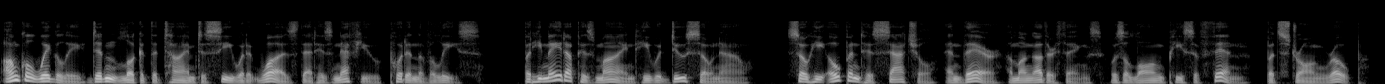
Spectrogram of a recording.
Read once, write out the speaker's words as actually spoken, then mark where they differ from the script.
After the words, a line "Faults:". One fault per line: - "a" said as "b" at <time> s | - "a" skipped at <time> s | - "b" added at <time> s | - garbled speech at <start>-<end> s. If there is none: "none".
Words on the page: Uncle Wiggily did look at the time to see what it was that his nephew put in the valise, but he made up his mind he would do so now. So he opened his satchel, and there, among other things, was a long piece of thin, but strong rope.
Uncle Wiggily didn't look at the time to see what it was that his nephew put in the valise, but he made up his mind he would do so now. So he opened his satchel, and there, among other things, was a long piece of thin, but strong rope.
Faults:
- "did" said as "didn't" at 0.9 s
